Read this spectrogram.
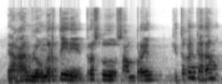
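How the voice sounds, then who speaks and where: A man's voice: on the high side, quick pace, a little hiss or hum. A man in a casual podcast discussion, explaining training habits and asking follow-up questions.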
